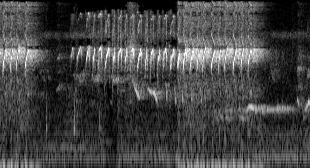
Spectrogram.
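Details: Ashy tailorbird, the mantenan, in vigorous song: a long, fast series of high, sharp, repeated chips running into a buzzy trill, followed by a soft lower whistle at the end.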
